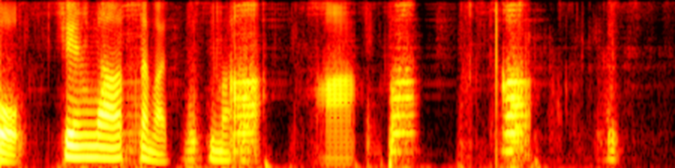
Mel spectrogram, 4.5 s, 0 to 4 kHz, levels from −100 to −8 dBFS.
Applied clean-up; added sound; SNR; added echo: neural separator model SepFormer WHAMR!.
